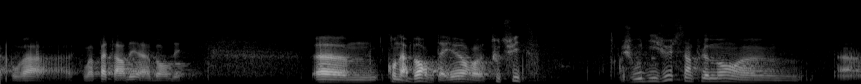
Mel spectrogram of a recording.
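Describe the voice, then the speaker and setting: A man's voice: mid-range voice, fairly bright tone. A man giving a spoken film lecture, often hesitating with fillers and restarts. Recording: dull lo-fi recording with faint ambient noise.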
